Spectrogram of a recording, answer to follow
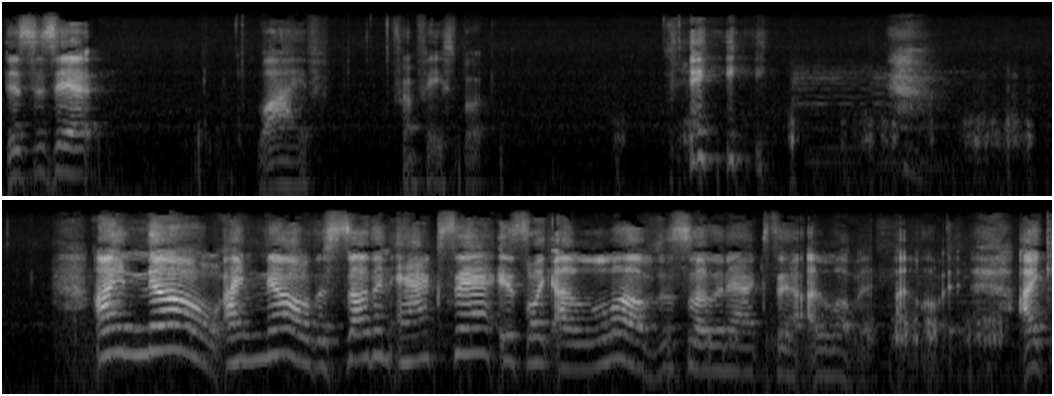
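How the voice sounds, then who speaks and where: Bright-voiced Massachusetts woman chatting loudly. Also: medium pitch, big pitch swings, unhurried, a little hiss or hum. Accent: Massachusetts, non-rhotic. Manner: chatty, loud, talks to commenters by name. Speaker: Facebook live streamer. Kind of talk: casual live-stream chat with viewers. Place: home, by a window. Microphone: phone held at arm's length.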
